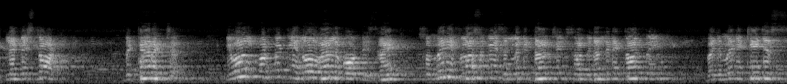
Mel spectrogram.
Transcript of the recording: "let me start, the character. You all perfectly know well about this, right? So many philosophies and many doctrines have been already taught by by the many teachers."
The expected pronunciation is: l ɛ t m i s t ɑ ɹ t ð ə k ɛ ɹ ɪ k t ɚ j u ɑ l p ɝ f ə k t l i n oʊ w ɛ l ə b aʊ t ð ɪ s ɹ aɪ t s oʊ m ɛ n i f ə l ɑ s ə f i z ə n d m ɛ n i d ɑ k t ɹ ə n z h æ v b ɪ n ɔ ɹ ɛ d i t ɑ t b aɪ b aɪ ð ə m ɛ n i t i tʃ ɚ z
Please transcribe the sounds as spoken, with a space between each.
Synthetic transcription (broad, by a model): l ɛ t m i s t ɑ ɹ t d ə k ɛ ɹ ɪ k t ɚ j u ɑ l p ɝ f ə k t l i n oʊ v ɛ l ə b aʊ t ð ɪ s ɹ aɪ t s oʊ m ɛ n i f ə l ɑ s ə f i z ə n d m ɛ n i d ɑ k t ə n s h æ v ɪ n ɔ ɛ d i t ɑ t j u b aɪ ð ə m ɛ n i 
